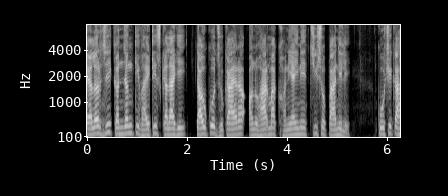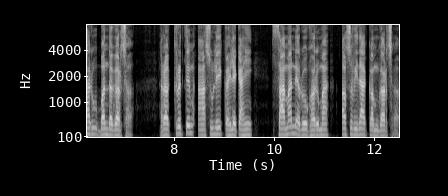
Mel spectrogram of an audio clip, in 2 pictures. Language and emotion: Nepali, neutral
